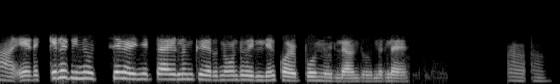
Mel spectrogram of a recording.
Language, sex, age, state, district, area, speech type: Malayalam, female, 60+, Kerala, Wayanad, rural, conversation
